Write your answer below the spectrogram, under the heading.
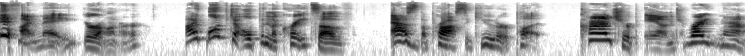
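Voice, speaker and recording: A woman does a put-on character voice at a fairly high pitch and a moderate pace. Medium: read story. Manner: polite, calm, articulate.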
